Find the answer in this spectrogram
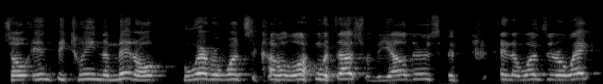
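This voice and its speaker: A man's voice: very high voice, level tone, a little fast. A man with an East Coast American accent, chatting casually as a guest and rambling through many restarts. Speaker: guest giving updates. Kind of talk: casual chat.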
